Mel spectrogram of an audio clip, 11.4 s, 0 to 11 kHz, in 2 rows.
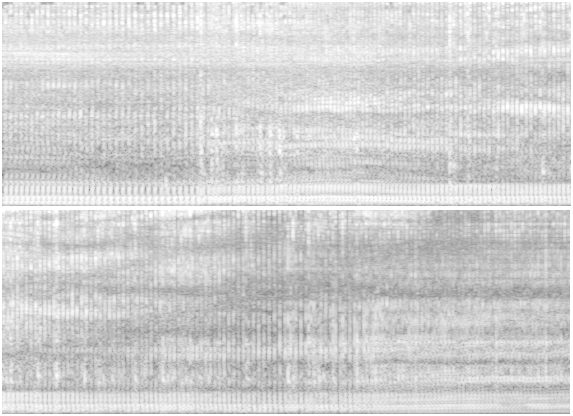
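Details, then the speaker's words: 1971 Triumph T120 650cc twin, cold start after long storage: lumpy, uneven idle that fades and stumbles as the left cylinder cuts in and out, blamed on clogged pilot jets; owner says it clears once warm. "The left cylinder never came in consistently. I could hear it cutting in and out."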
